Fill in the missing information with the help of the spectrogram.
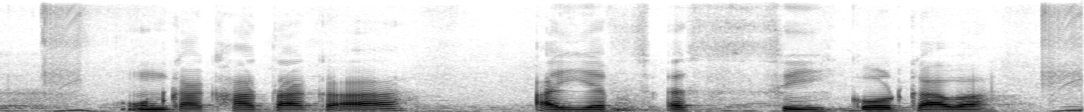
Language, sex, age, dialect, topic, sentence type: Bhojpuri, male, 18-24, Western, banking, question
